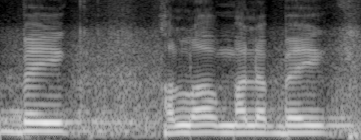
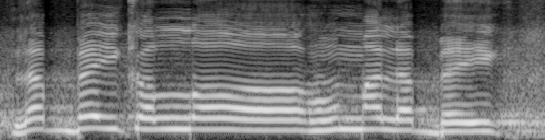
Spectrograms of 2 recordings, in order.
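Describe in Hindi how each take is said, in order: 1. इसे कमज़ोर और ढीले अंदाज़ में कहा जाता है। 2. इसे ज़ोर से और पूरी ताक़त से पुकारा जाता है। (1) "ढीले ढीले" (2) "ये बुलंद आवाज़ से चीख के ज़ोर से पढ़ो।"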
